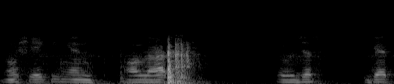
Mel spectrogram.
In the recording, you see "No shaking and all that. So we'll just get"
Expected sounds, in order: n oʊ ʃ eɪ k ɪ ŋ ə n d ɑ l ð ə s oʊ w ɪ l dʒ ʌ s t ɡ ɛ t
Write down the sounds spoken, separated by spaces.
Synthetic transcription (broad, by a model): n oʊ ʃ eɪ k ɪ ŋ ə n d ɑ l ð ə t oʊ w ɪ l dʒ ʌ s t ɡ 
